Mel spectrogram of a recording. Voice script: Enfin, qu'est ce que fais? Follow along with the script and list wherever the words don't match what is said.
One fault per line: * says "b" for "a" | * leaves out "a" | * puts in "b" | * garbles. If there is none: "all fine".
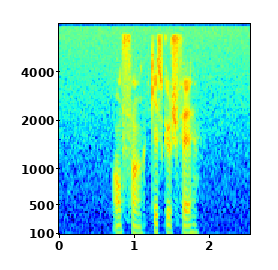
* puts in "je"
